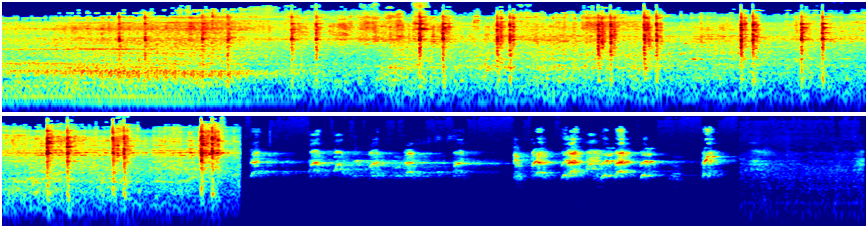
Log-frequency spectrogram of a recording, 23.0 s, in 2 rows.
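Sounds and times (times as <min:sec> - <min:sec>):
train wheels clicking over rail joints: 0:01.2 - 0:14.8
dog barking: 0:14.8 - 0:21.8.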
